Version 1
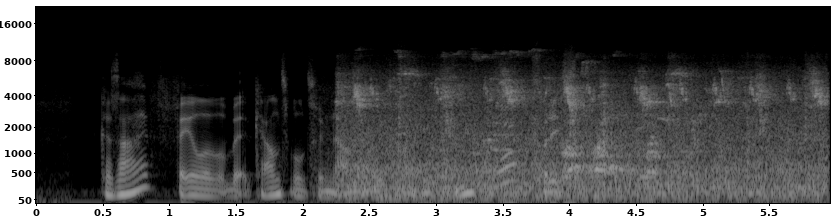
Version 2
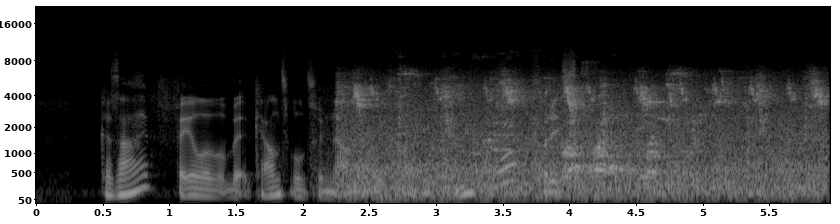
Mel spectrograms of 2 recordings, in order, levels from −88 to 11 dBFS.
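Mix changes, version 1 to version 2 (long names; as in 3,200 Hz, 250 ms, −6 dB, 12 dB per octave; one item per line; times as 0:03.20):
background: add low-pass filter 5,000 Hz 12 dB per octave
master: add high-pass filter 130 Hz 6 dB per octave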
